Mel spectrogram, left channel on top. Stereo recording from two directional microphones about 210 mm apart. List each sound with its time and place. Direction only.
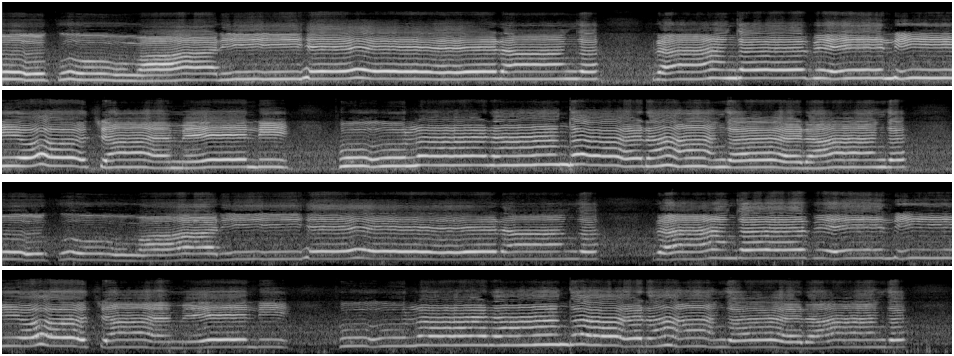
0.0 s female singing: 20° right (ahead or behind)
1.4 s music: 20° right (ahead or behind)
6.6 s female singing: 20° right (ahead or behind)
12.9 s music: 20° right (ahead or behind)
